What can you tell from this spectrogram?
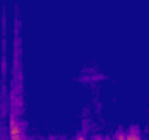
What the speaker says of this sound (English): we can just lift directly up on the door panel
